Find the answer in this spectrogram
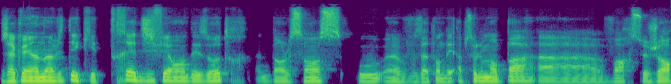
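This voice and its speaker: A man in an unremarkable speaking voice talks at a fairly slow pace and fairly low pitch, with fairly even intonation and hardly any pauses, against a quiet background. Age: 20s. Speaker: podcast host, physiotherapist. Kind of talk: casual interview chat; scripted podcast intro.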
